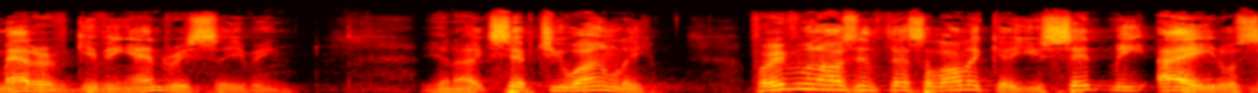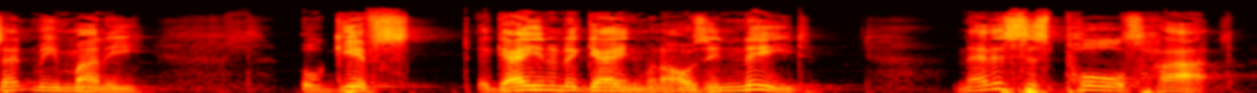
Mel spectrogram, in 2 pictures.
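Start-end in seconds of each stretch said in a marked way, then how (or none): 2.4-10.4 raised, loud pulpit reading; scripture reading. Acted. Preacher reading Paul's thanks to the congregation, high projected scripture reading. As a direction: proclaim the verse with lifted pitch.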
